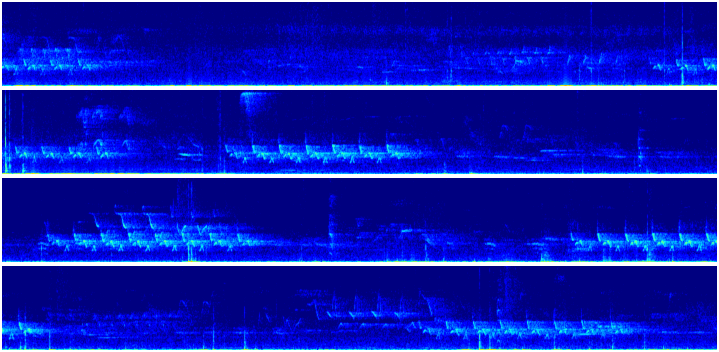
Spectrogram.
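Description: A bird repeating a short, rapid rattling call about seven times, every few seconds, with a pause in the middle stretch. A low, steady rumble runs underneath.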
